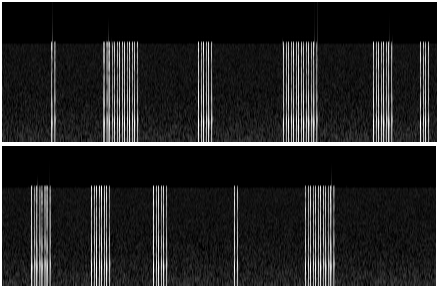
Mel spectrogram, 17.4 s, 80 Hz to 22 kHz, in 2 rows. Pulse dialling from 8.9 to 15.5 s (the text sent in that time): 4 4 3 1 6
